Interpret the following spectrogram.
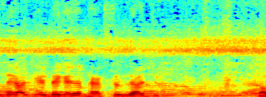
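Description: A steady, high-pitched insect drone from a chorus of crickets or cicadas, heard under a man's voice talking.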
